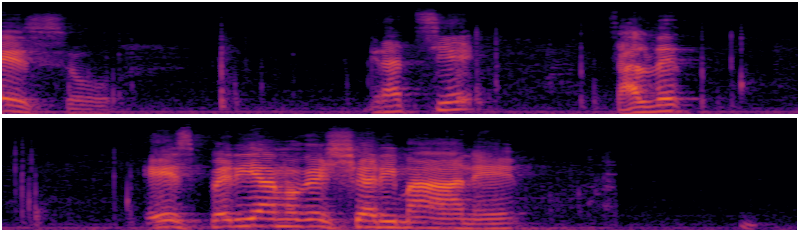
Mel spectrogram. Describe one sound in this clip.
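An elderly man speaks loudly and with animation.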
